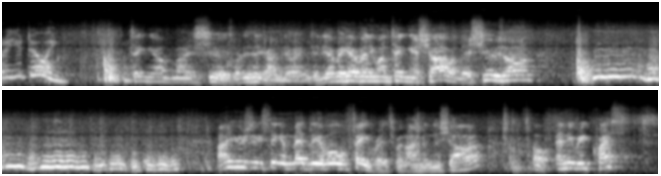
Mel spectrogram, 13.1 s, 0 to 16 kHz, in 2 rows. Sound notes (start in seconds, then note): 5.8 humming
